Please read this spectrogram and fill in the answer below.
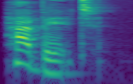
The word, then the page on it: habit: British English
